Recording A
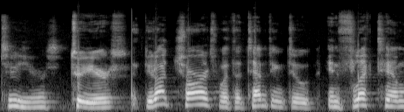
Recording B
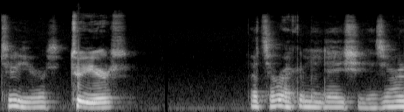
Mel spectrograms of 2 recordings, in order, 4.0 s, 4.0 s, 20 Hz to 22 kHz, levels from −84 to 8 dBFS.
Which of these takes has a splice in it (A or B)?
A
